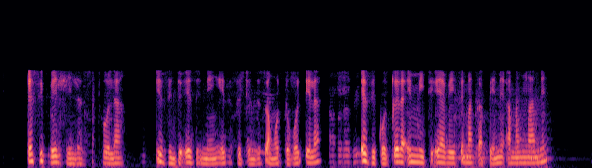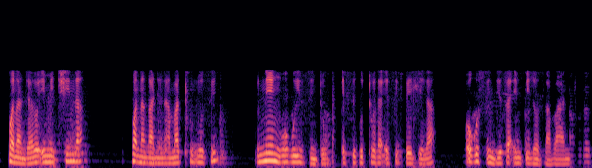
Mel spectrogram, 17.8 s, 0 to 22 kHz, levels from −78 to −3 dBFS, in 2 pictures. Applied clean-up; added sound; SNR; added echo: neural mask model RNNoise.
